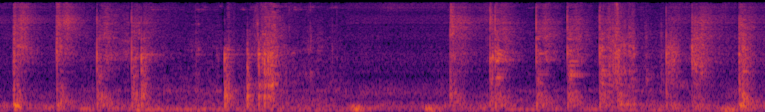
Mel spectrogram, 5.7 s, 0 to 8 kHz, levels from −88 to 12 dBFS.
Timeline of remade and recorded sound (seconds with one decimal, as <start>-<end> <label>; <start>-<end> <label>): 0.0-0.6 remade; 0.6-2.6 recorded; 2.6-3.7 remade; 3.7-5.0 recorded; 5.0-5.7 remade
